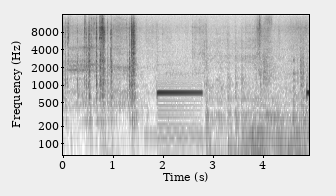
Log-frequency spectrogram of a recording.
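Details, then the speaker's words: Frosty cold start of a 2005 GMC Envoy, 131,000 miles, with radio clock resetting and stalling complaints, no check engine light: after chime and door noises a short crank catches cleanly into a quiet, even idle: normal start and idle. "Seems to fire up all right."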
